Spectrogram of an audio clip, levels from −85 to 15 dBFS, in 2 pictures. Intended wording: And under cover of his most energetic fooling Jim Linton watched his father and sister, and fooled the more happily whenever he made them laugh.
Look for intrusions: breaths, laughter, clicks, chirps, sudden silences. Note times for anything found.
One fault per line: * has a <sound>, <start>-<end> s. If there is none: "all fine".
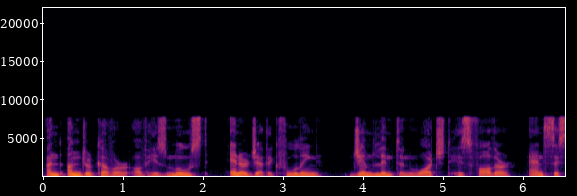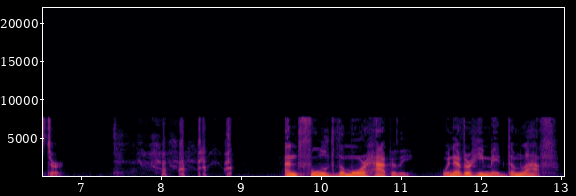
* has a laugh, 7.4-8.9 s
